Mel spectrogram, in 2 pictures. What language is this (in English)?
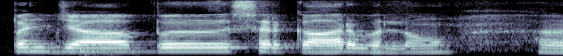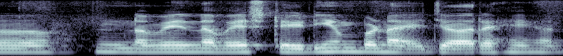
Punjabi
